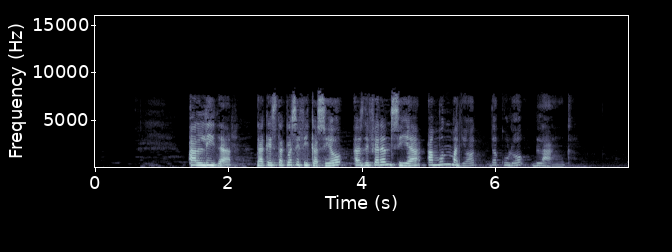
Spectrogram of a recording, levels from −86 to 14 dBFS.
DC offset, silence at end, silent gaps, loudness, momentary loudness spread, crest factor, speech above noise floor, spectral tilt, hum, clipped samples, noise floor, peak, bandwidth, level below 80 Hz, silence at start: under 0.1%; 1.15 s; none; -16 LUFS; 18 LU; 16 dB; 61 dB; -4 dB/octave; none; under 0.1%; -77 dBFS; -2 dBFS; 8 kHz; -60 dBFS; 1.4 s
